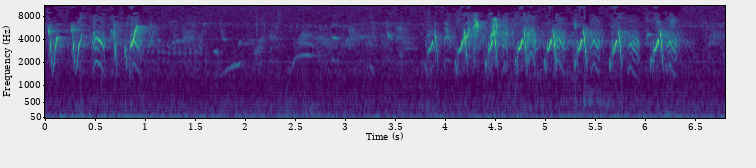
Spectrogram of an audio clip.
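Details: Bar-winged prinia singing a quick run of high chirps, pausing for a few seconds with faint soft notes, then a louder, evenly repeated series of sharp tweets.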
